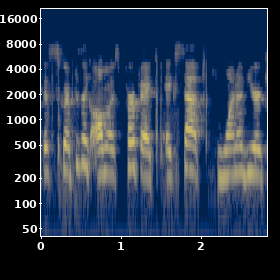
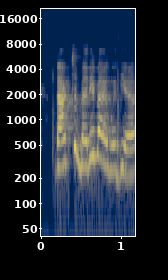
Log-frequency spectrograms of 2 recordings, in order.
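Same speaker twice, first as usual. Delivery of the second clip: put-on Scottish nurse's accent; 4 semitones higher than usual. Quoting a scottish nurse from the movie: imitating a scottish accent. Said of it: "the nurse that was, like, Scottish".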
